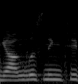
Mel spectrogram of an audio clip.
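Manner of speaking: ordinary talk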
